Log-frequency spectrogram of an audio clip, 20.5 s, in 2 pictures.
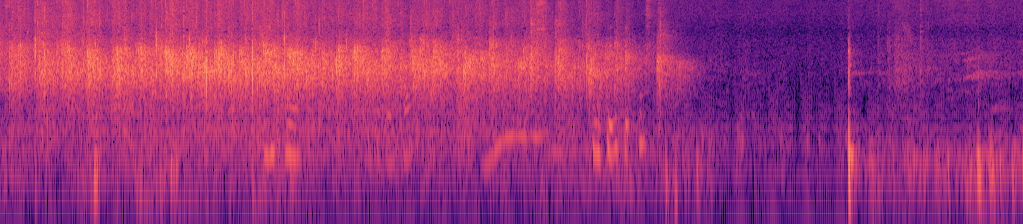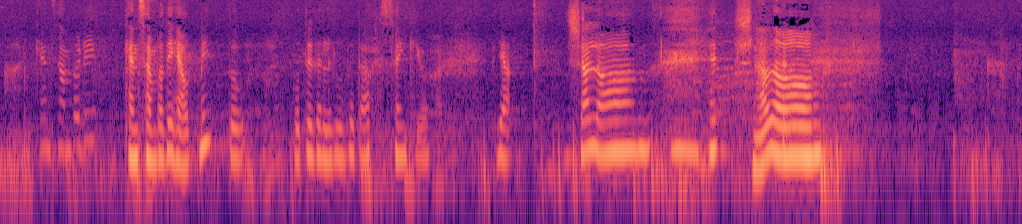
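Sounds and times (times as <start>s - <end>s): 
audience applause welcoming guests: 0.0s - 7.0s
speech: 6.2s - 6.8s, 11.5s - 18.8s.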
